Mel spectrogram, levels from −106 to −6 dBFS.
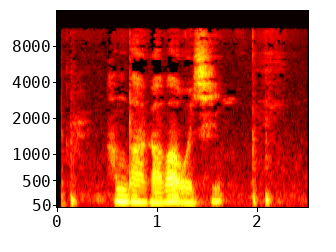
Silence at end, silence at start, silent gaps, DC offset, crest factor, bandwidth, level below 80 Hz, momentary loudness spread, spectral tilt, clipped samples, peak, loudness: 0.4 s; 0.15 s; none; under 0.1%; 20 dB; 11.5 kHz; -44 dBFS; 17 LU; -5.5 dB/octave; under 0.1%; -6 dBFS; -24 LUFS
